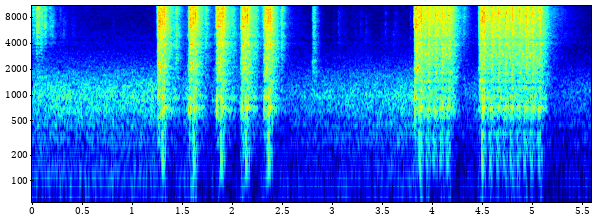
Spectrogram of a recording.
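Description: A repaired Bolt MP5 airsoft gun fires BBs in bursts, first a string of five quick separate shots, then two longer sustained rattling bursts, loud and close with no talking.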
